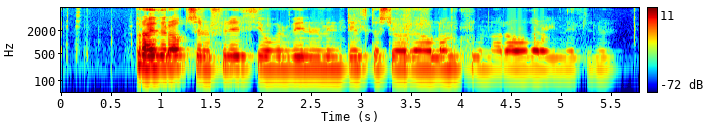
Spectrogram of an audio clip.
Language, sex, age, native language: Icelandic, male, 11, Icelandic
